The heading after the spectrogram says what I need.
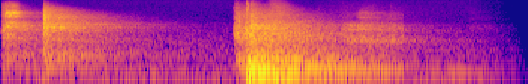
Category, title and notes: Sound effects > Objects / House appliances
Hotel room door closing from corridor (faraway perpective)
This is the sound a keycard-operated hotel room door makes when recorded closing from outside the room. The electronic mechanism can be heard after the door shuts, locking the door. Perspective: long shot or faraway.
closing, echoey, faraway, hotel, lock, long-shot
